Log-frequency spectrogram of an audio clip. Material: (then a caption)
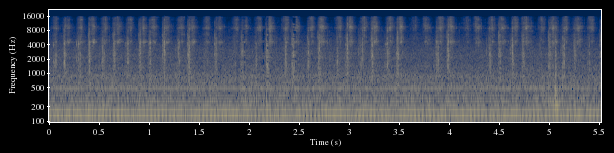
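Plastic. Long nails rub and scratch the lids of small clear domed plastic glitter pots sitting in a pink plastic tray. Rapid, uneven scratchy clicks with a bright, crisp edge repeat continuously over a steady low hum and a faint constant tone near 500 Hz.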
